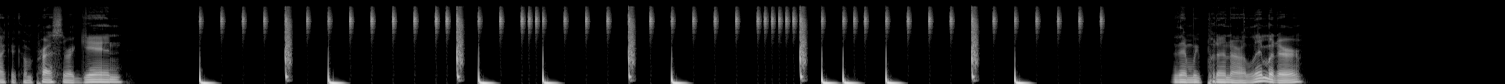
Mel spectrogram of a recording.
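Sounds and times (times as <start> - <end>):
booming kick drums: 2.0 - 2.2
hi-hats: 2.0 - 11.1.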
